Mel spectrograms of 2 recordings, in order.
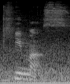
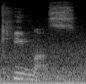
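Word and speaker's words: きます: की लिखा हो, ये ऑल्दो ये की अल्फ़ाबेट जो है ये एक्चुअली में की है, KI, बट इसमें टू कम को हम लोग जो प्रोनाउंस करते हैं वो हम करते हैं खीमास।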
